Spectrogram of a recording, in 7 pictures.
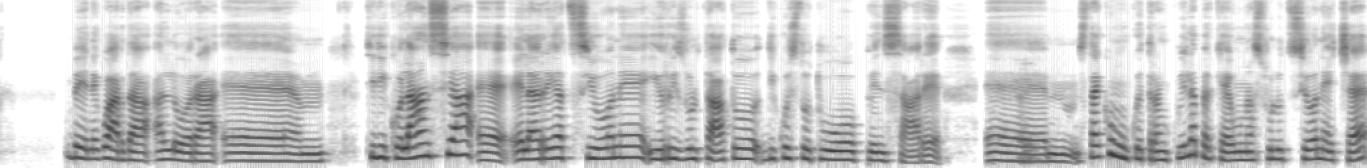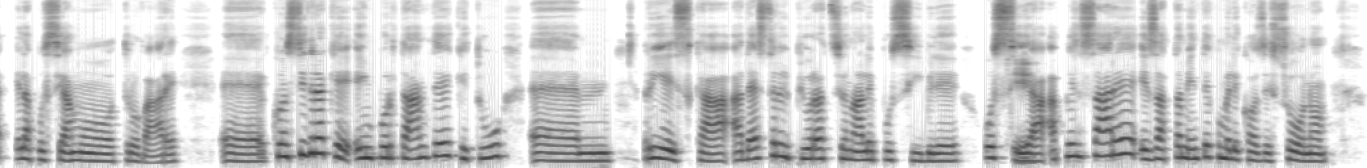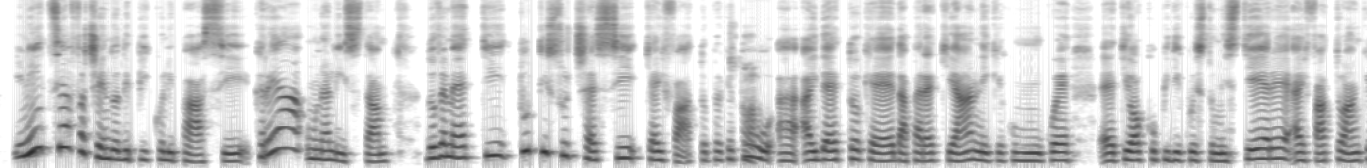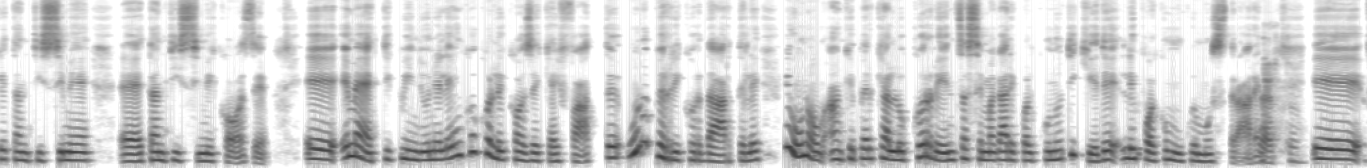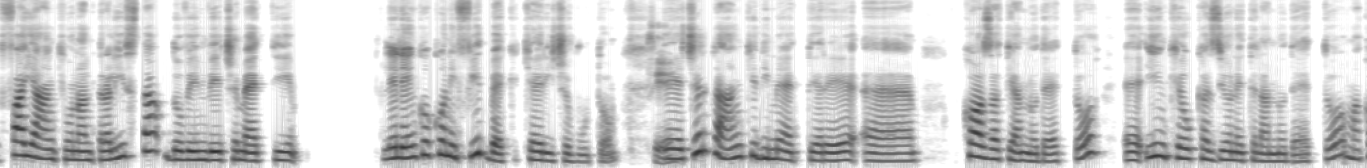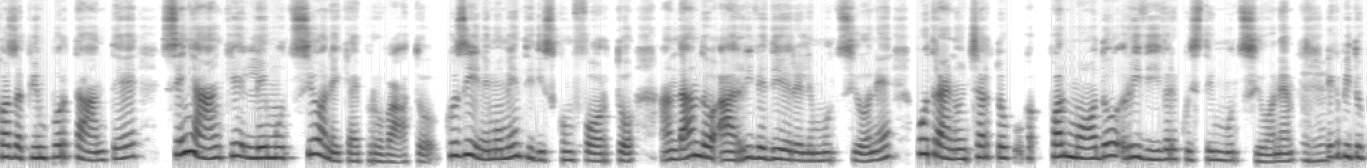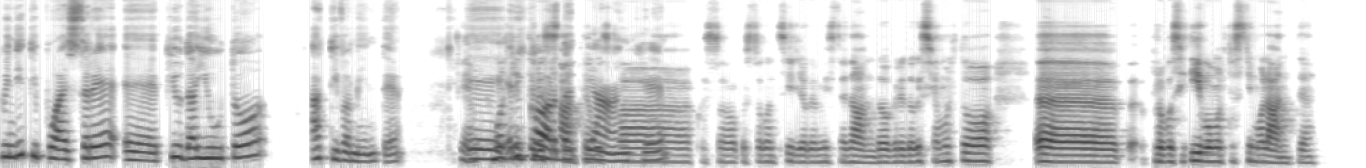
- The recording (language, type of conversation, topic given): Italian, advice, Perché mi sento un impostore al lavoro nonostante i risultati concreti?
- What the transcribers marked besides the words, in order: other background noise; in English: "feedback"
